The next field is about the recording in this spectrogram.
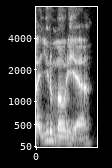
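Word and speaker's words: eudaimonia: lot of practice with it um it's uh eudemonia okay um yeah basically it just means it's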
